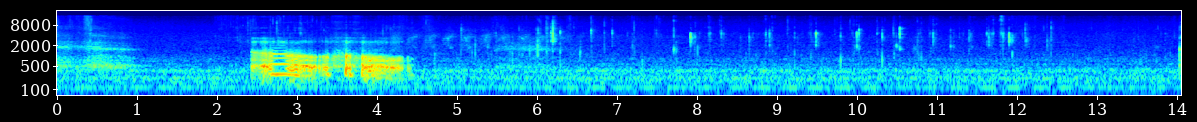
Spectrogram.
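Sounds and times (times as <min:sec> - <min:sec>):
moans: 0:02.4 - 0:04.4
squishy sounds: 0:04.9 - 0:12.6.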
